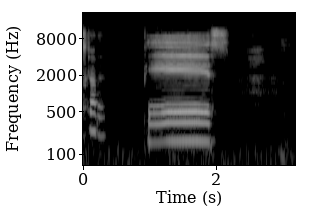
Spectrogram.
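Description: A young woman sings a long, held note.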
